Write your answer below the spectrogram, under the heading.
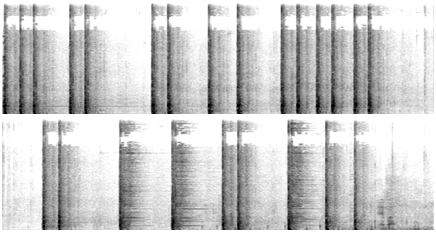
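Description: Semi-automatic pistol fired in rapid strings, mostly quick pairs of shots, about thirty shots in all, with a pause of about a second midway through.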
